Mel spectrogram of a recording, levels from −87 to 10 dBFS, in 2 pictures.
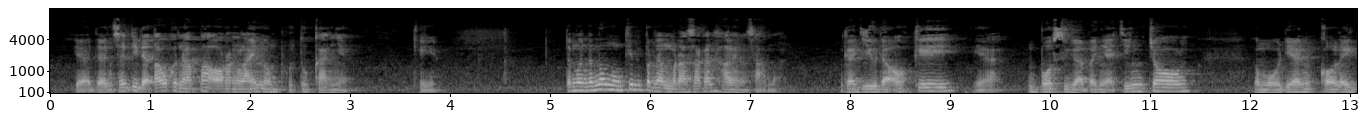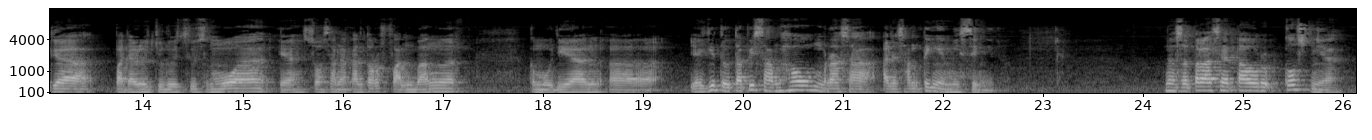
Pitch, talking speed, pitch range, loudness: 115 Hz, 125 wpm, 105-145 Hz, -25 LUFS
